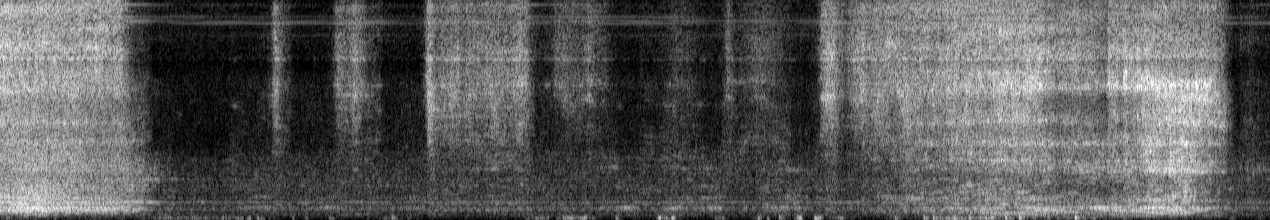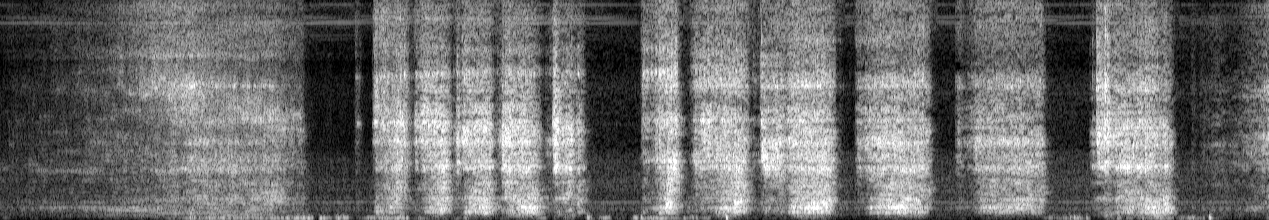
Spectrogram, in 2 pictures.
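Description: A spindle gouge cuts and shapes a wooden baby toy spinning on a lathe, giving a rough, raspy scraping that comes in long passes, then shorter rhythmic strokes, close and fairly loud.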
